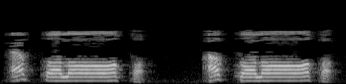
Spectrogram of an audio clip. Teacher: سمعين صوت التغليظ للام الطلاق، الطلاق، ما حكم اللام التغليظ قولا واحدة، والسبب لأنها مفتوحة ومسبوقة أو وقبلها طاء مفتوحة، وقبلها طاء مفتوحة.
